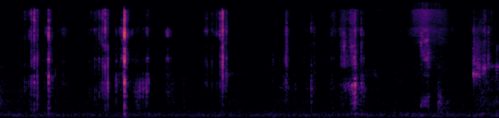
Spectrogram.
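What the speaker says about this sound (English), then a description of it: "cut on the score line, and then cut these off like this" Scissors snipping through patterned paper along a score line while crafting a small explosion box, a series of crisp, quiet cuts in an irregular rhythm, close and alone.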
